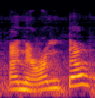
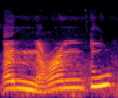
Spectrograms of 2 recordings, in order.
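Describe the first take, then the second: First: The final vowel is an 'a' sound. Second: The final vowel is a 'u' sound. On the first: The speaker calls it right. "ज़बर" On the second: The speaker calls it wrong. "पेश"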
